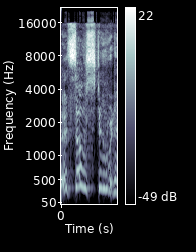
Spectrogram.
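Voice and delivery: very high voice, giggling throughout. Reading out a silly nickname, laughing while talking. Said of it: "I just can't stop laughing".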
